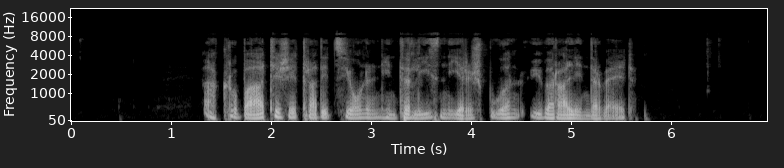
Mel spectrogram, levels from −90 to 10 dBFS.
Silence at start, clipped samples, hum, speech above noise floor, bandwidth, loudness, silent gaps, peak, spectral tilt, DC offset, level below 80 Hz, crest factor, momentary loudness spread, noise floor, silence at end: 1.35 s; under 0.1%; none; 61 dB; 8 kHz; -23 LUFS; none; -2 dBFS; -7 dB/octave; under 0.1%; -50 dBFS; 22 dB; 9 LU; -83 dBFS; 1.2 s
